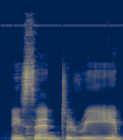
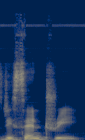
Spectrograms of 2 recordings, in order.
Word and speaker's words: dysentery: Okay, if you want, Americans also say dysentery, but British say it as dysentery.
